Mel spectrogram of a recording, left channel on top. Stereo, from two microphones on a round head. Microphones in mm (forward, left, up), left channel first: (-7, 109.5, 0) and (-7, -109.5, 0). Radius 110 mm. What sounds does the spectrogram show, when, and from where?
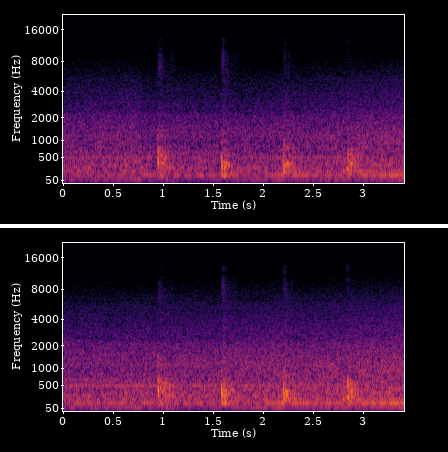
0.9 s footsteps: 15° left (ahead or behind), 3 m; by 3.0 s 15° right (ahead or behind), 5.5 m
